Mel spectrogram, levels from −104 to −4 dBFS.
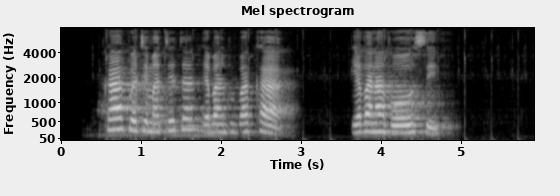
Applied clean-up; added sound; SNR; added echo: neural separator model SepFormer DNS4.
